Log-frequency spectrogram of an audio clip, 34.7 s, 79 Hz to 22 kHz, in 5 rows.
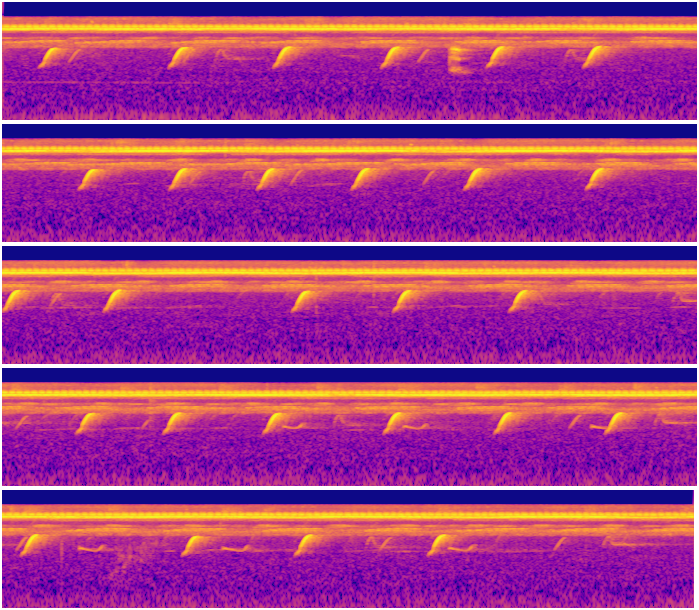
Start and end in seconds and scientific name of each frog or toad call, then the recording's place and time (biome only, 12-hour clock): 0.2	34.7	Leptodactylus fuscus
4.4	4.8	Boana raniceps
Cerrado, 2:00am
